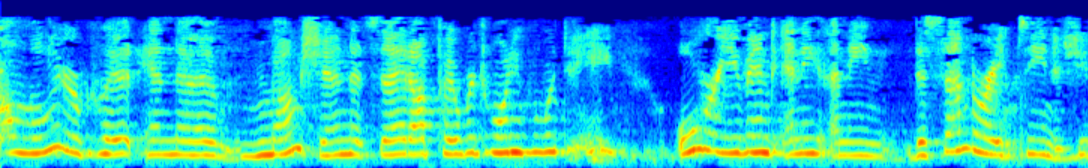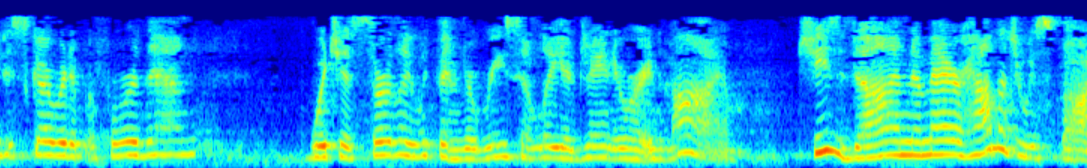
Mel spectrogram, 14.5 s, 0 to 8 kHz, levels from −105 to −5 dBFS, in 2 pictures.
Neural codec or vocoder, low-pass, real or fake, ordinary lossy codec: codec, 24 kHz, 0.9 kbps, WavTokenizer, small release; 7.2 kHz; fake; MP3, 24 kbps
